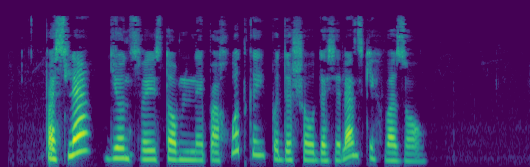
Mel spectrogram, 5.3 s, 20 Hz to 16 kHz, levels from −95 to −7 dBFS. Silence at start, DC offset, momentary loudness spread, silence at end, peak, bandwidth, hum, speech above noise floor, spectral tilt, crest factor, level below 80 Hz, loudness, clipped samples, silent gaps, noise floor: 0.45 s; under 0.1%; 13 LU; 1.1 s; -4 dBFS; 11.5 kHz; none; 55 dB; -4.5 dB/octave; 22 dB; -78 dBFS; -26 LUFS; under 0.1%; none; -80 dBFS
